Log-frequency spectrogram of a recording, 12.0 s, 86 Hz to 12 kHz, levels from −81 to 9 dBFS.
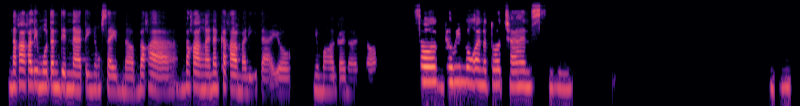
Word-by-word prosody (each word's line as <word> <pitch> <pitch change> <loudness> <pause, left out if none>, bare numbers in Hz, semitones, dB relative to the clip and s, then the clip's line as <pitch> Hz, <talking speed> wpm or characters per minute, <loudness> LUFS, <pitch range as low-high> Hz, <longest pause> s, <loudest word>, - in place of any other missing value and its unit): nakakalimutan 220 -1 +2
din 200 -2 -2
natin 190 0 -1
yung 195 - -5
side 180 -1 -1
na, 170 -1 -5
baka 185 -2 -2
baka 210 +1 0
nga 190 - 0
nagkakamali 185 -5 -1
tayo, 160 0 -8 0.3
yung 180 -1 -13
mga 170 -1 -9 0.2
ganon, 155 -1 -15
no? 155 +1 -9 0.6
So, 270 -1 +6
gawin 265 +4 -2
mong 250 -1 +2
ano 230 - -2
'to 240 0 -1
chance, 220 0 +3
mhm. 200 -1 -12 3.0
Mhm. 210 +1 -13
205 Hz, 115 wpm, -23 LUFS, 180-220 Hz, 3.0 s, So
